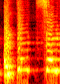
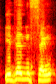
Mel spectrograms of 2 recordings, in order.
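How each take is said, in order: First: Squeaky, teasing high-pitched echo of the phrase; mock high voice. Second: Said in the usual way. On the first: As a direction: echo the line back in a much higher mocking voice. Mocking repeat of viewer line.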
